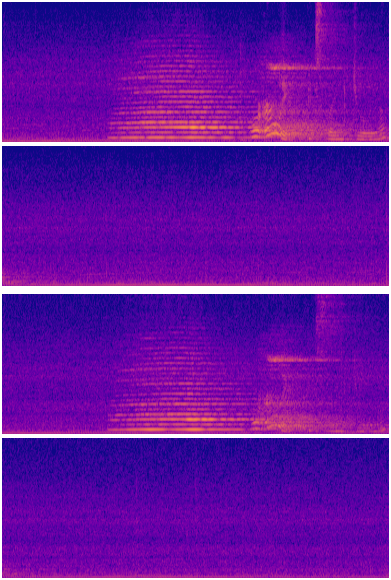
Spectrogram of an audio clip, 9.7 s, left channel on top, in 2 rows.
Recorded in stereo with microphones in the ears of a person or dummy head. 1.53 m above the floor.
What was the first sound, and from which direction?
A shout, 15° right (ahead or behind).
